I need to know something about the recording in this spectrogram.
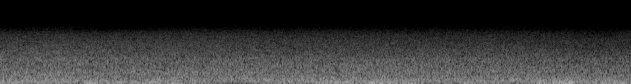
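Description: Waves break on a beach in the distance.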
